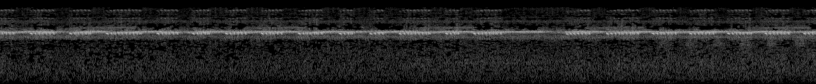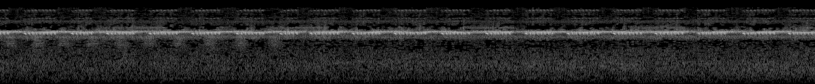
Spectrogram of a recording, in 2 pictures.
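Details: Calming nature recording of insects: a constant shrill trill holds on one high pitch, broken into fast rhythmic pulses, with a brief dip in loudness near the middle and a faint higher buzzing layer above.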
